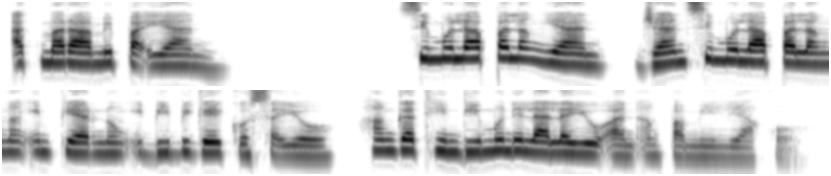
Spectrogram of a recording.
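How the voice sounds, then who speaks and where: A woman's voice: medium pitch, normal speed, warm tone, dry recording, studio quality, natural voice. A woman voicing a spoiled, bitter young wife, haughty and taunting, in an audio drama. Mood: defiant.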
